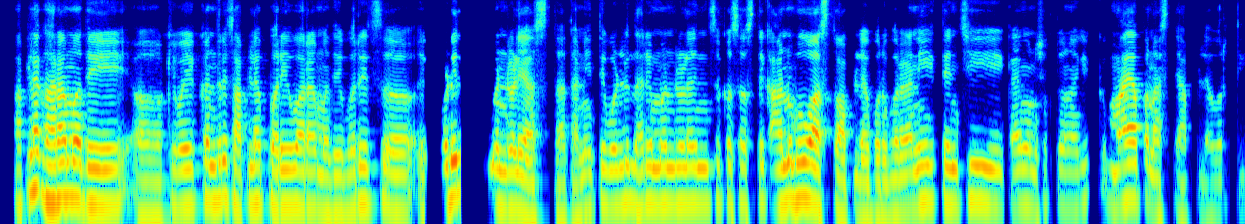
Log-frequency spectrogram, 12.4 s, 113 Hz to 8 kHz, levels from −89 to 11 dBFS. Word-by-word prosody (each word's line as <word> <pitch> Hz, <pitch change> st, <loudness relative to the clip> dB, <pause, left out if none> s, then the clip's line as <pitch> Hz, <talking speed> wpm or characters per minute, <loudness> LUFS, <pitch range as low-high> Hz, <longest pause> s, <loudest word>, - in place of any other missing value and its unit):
आपल्या 205 Hz, +8 st, +2 dB
घरामध्ये 175 Hz, -3 st, +5 dB, 0.3 s
अ, 130 Hz, -, -5 dB, 0.3 s
किंवा 155 Hz, 0 st, -1 dB
एकंदरीत 175 Hz, +3 st, 0 dB
आपल्या 165 Hz, +3 st, -1 dB
परिवारामध्ये 150 Hz, -3 st, 0 dB
बरेच 165 Hz, +2 st, -4 dB
अ, -, -, -1 dB, 0.3 s
एक 130 Hz, -, -9 dB, 0.2 s
वडीलधारी 190 Hz, +3 st, +5 dB, 0.3 s
मंडळी 150 Hz, -2 st, +1 dB
असतात. 125 Hz, -1 st, -3 dB
आणि 135 Hz, +4 st, -5 dB
ते 165 Hz, -, -3 dB
वडीलधारी 160 Hz, +1 st, -2 dB
मंडळींचं 165 Hz, +1 st, -1 dB
कसं 170 Hz, 0 st, -6 dB
असतं 165 Hz, +2 st, -7 dB
एक 170 Hz, -, -8 dB
अनुभव 180 Hz, +3 st, +4 dB
असतो 150 Hz, -, -1 dB
आपल्याबरोबर 130 Hz, 0 st, -3 dB
आणि 160 Hz, +4 st, 0 dB
त्यांची 165 Hz, -1 st, 0 dB
काय 155 Hz, -, -4 dB
म्हणू 155 Hz, -2 st, -3 dB
शकतो 155 Hz, +1 st, -11 dB
ना 150 Hz, 0 st, -7 dB
की 165 Hz, +3 st, -12 dB, 0.2 s
माया 170 Hz, +3 st, +4 dB
पण 140 Hz, -, -1 dB
असते 135 Hz, -1 st, -9 dB
आपल्यावरती. 130 Hz, -, -14 dB
160 Hz, 165 wpm, -23 LUFS, 145-170 Hz, 0.3 s, घरामध्ये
